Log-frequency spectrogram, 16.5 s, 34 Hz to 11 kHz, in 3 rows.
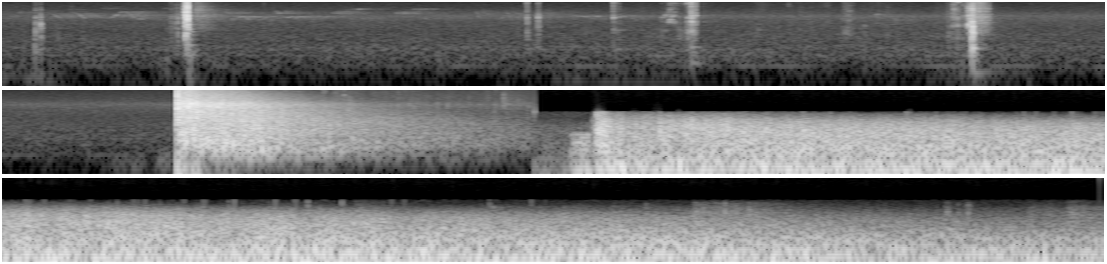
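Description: A few sharp metallic clicks from a 500 Nitro Express side-by-side double rifle being handled and closed, then one very loud shot from it about six seconds in, dying away over a second or so. From about eight and a half seconds a long, steady rumble runs on with no high end: the shot's sound slowed down along with slow-motion footage.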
